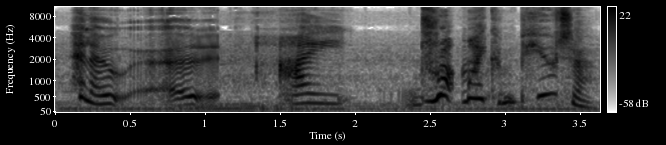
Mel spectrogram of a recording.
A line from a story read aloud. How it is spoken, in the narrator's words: stammered Linda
